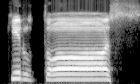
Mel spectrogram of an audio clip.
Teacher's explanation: র সাকিনের পরে হরফে মুস্তালিয়ার 7টি অক্ষরের মধ্যে ত এসেছে, তাই রকে পুর করে পড়তে হবে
